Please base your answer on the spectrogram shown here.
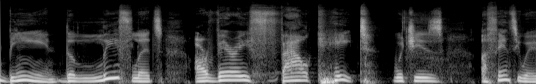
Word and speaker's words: falcate: the biggest thing being the leaflets are very falcate which is a fancy way of saying sickle-like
